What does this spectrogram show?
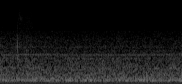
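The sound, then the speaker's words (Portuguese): A steady, low air conditioner hum in a zendo during zazen meditation drones evenly throughout, a soft continuous whir with no pauses or changes, faint. “o ar-condicionado, as velas, o incenso, o Buda, a fala do Dharma, a tosse, o sino.”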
